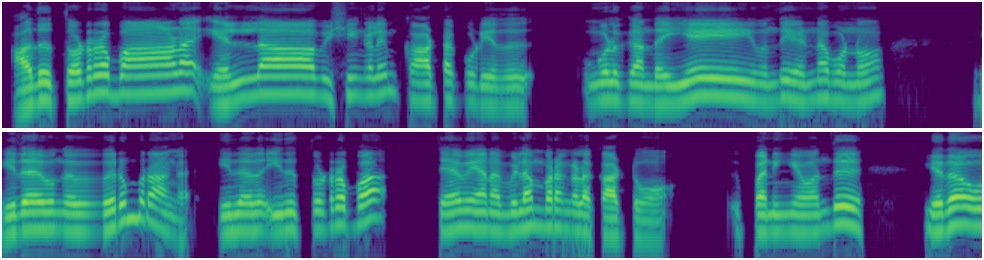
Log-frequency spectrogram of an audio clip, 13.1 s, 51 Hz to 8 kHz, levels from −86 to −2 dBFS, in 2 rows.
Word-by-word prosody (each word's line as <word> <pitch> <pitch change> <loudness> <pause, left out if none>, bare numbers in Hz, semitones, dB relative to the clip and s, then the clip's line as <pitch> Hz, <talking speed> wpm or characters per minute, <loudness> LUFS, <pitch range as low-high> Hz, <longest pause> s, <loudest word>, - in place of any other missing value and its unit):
அது 145 +6 +3 0.2
தொடர்பான 205 +4 +3 0.3
எல்லா 190 +6 +2 0.3
விஷயங்களையும் 195 +4 -6
காட்டக்கூடியது. 145 -4 -2 0.5
உங்களுக்கு 155 0 -2
அந்த 140 -1 -2 0.2
AI 190 +1 +4 0.4
வந்து 160 +4 -5
என்ன 165 +3 -5
பண்ணும், 155 +4 -4 0.7
இதை 160 +2 +4
இவங்க 160 -2 0 0.2
விரும்புகிறார்கள். 215 - 0 0.6
இது 160 +1 0 0.2
தொடர்பா 195 +5 +3 0.5
தேவையான 165 0 +2
விளம்பரங்கள 175 -3 +1
காட்டுவோம். 120 -3 -1 0.5
இப்போ 150 - +1
நீங்க 145 0 -3
வந்து 200 +7 +1 0.6
ஏதோ 185 +5 +6
165 Hz, 105 wpm, -24 LUFS, 150-195 Hz, 0.7 s, ஏதோ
